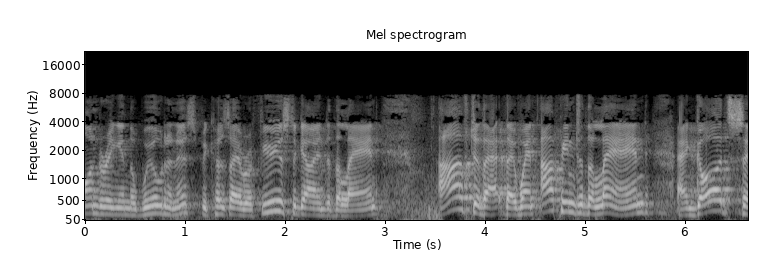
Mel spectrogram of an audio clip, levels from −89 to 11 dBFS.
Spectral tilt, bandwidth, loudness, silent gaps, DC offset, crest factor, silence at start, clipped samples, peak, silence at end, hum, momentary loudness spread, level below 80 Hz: -2 dB/octave; 8 kHz; -20 LUFS; none; under 0.1%; 14 dB; 0 s; under 0.1%; -6 dBFS; 0 s; none; 7 LU; -54 dBFS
